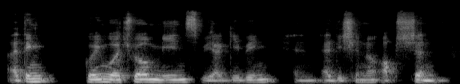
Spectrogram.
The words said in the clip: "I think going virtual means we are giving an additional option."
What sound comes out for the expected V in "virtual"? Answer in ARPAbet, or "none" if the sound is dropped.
W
